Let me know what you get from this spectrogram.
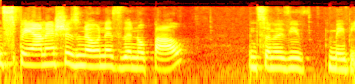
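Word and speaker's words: nopal: pear cactus in Spanish is known as the noal and some of you maybe eaten it how would you spell that n o p a l it's amazingly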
